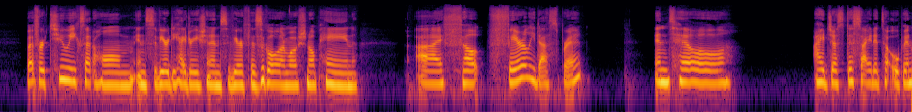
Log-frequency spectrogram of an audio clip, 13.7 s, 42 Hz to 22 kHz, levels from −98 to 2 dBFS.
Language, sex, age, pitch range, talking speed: English, female, 10-29, 190-220 Hz, 110 wpm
